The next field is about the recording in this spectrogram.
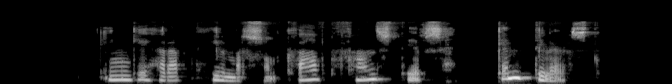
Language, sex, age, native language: Icelandic, female, 40-49, Polish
